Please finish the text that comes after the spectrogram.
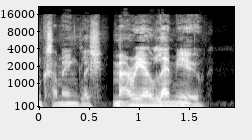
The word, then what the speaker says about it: Lemieux: Yeah, that was I obviously I pronounce it wrong cuz I'm English. Mario Lemieux. Lemieux.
